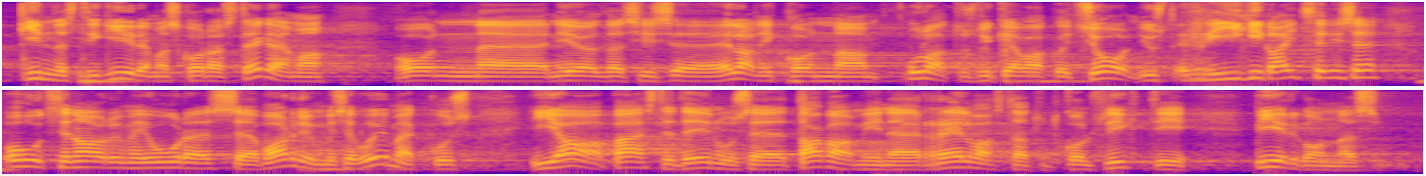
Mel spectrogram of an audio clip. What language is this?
Estonian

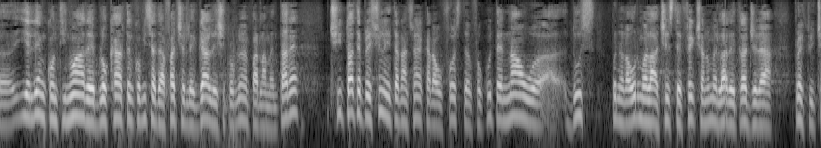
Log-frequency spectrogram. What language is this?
Romanian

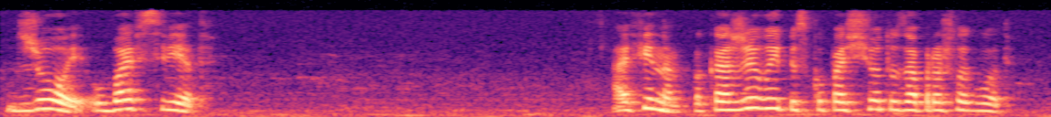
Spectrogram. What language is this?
Russian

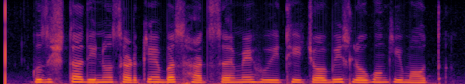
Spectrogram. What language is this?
Urdu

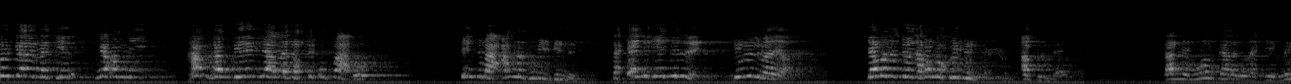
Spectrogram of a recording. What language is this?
French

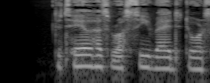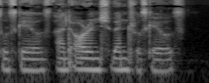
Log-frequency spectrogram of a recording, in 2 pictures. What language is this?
English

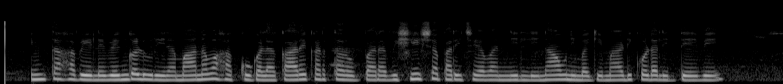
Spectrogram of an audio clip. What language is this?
Kannada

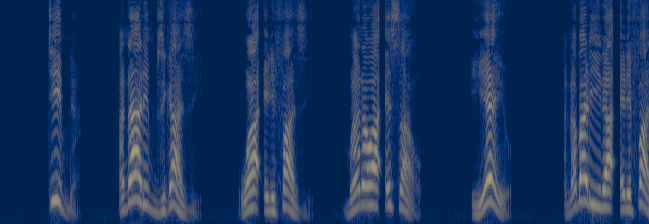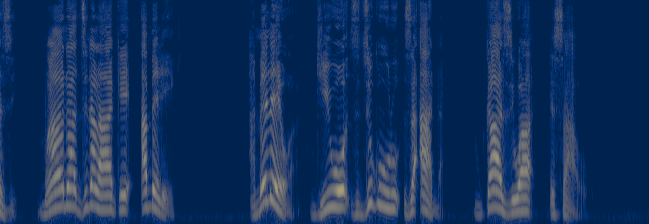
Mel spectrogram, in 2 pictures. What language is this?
Nyanja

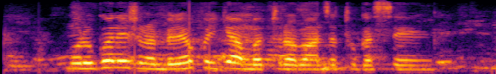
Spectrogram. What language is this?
Kinyarwanda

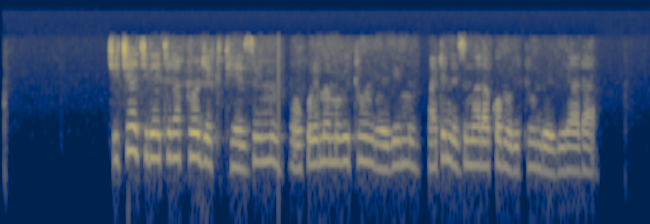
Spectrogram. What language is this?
Ganda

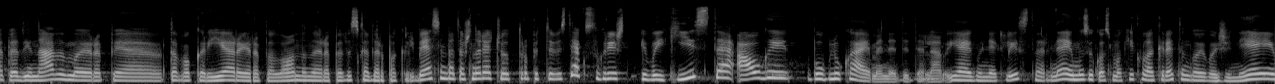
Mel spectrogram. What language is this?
Lithuanian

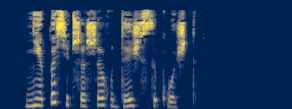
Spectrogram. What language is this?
Adyghe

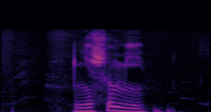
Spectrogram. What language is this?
Russian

